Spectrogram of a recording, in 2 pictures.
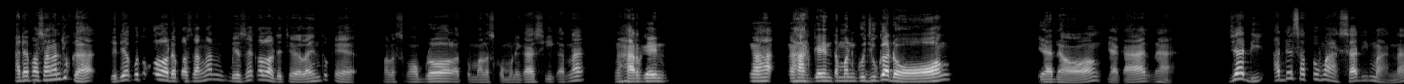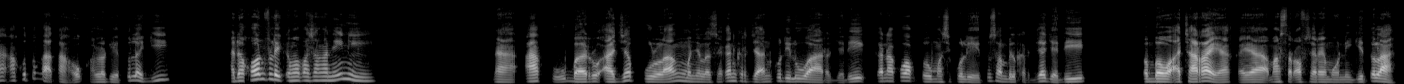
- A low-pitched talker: No, medium, 145 Hz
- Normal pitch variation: No, wide, 6.8 semitones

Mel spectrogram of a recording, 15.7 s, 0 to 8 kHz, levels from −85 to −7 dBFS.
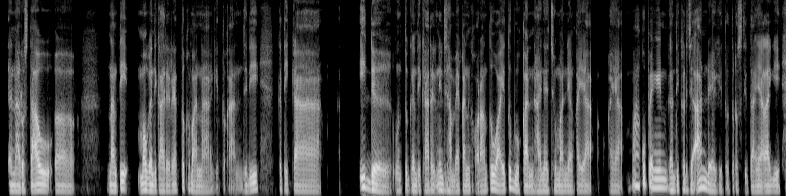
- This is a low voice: Yes, very low, 85 Hz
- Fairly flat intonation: Yes, narrow, 2.3 semitones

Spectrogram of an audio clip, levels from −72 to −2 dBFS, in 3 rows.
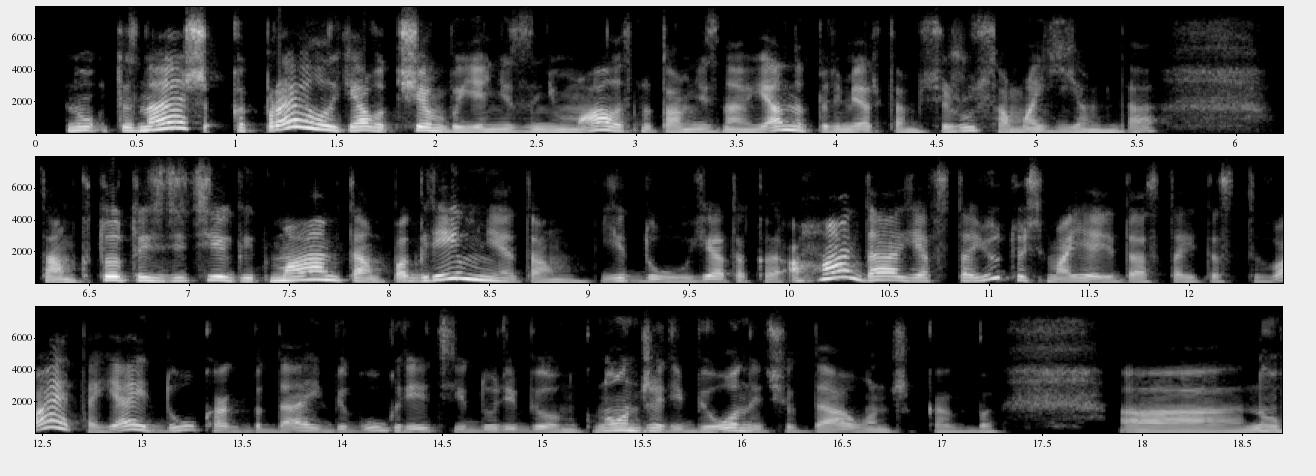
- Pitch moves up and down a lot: Yes, wide, 6.1 semitones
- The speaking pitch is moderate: Yes, medium, 160 Hz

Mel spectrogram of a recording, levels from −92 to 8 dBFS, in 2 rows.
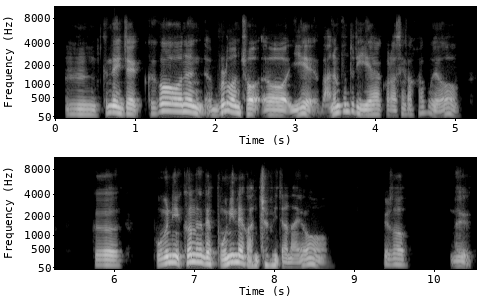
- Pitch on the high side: No, low, 115 Hz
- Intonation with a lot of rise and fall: Yes, wide, 5.9 semitones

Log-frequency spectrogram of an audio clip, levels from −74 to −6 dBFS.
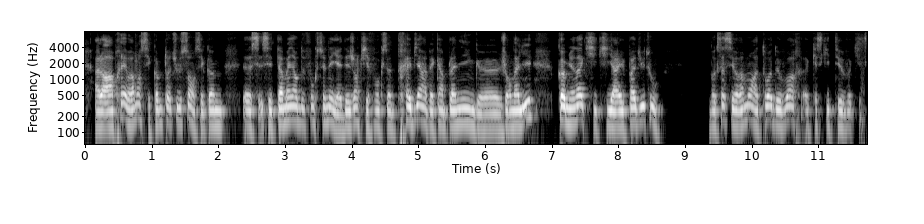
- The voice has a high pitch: No, low, 135 Hz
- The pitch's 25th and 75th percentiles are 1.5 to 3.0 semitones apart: No, average, 3.5 semitones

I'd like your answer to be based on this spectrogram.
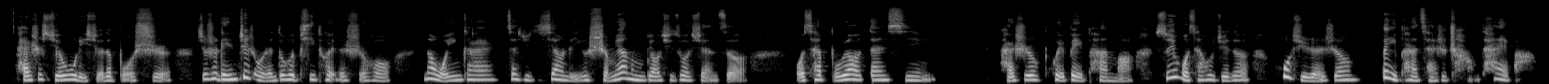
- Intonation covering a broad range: No, average, 2.9 semitones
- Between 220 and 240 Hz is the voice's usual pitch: No, high, 210 Hz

